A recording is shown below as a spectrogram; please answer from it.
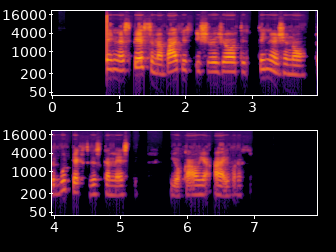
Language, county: Lithuanian, Alytus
